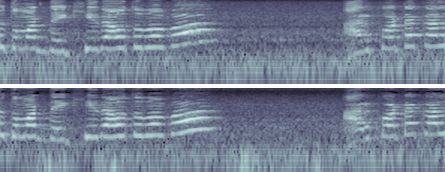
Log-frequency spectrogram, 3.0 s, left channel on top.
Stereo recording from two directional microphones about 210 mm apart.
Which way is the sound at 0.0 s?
20° right (ahead or behind).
